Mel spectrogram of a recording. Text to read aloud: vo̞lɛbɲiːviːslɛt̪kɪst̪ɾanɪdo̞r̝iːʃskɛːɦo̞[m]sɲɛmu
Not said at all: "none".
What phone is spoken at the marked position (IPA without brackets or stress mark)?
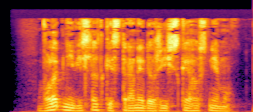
none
